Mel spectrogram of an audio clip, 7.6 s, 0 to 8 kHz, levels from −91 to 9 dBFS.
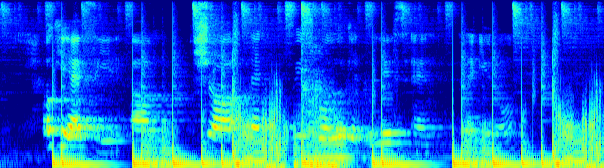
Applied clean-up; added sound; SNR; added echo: none; Drum kit; -4 dB; reverberation time 0.9 s.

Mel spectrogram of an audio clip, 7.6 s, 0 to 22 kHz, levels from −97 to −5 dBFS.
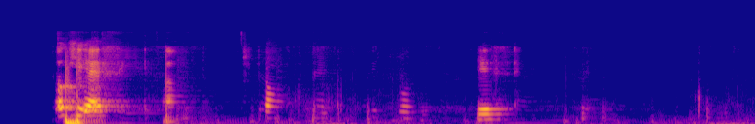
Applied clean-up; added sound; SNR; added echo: neural mask model DeepFilterNet 3.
